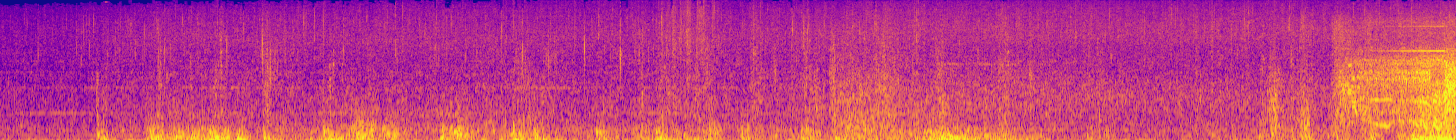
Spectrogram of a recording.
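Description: Heavy footsteps crunch over debris and gravel.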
